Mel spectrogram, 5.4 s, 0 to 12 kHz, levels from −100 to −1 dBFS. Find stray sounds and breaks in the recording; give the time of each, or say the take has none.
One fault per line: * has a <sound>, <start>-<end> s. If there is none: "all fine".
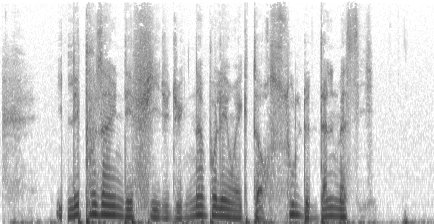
* has a dropout, 0.8-0.9 s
